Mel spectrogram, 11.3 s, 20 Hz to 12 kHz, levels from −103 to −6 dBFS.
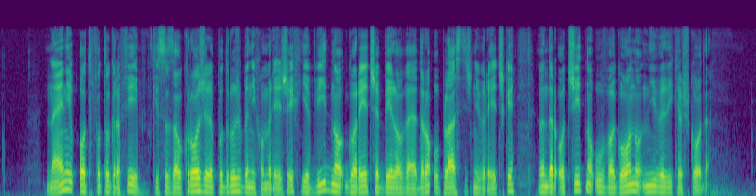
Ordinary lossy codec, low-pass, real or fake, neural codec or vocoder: none; 7.2 kHz; real; none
